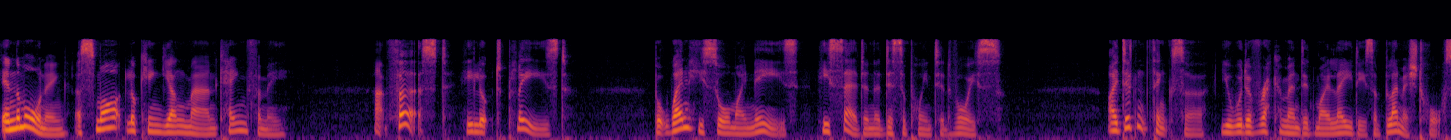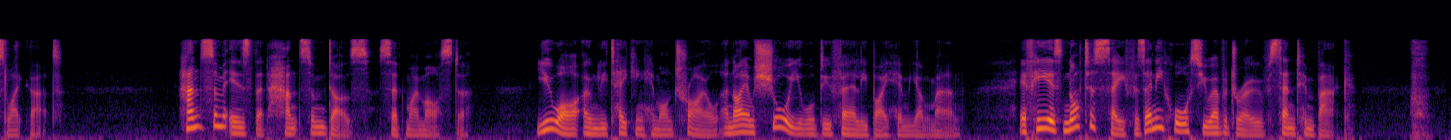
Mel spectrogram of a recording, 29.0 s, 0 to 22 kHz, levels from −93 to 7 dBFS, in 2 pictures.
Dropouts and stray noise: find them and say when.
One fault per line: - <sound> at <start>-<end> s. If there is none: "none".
- breath at 28.6-28.9 s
